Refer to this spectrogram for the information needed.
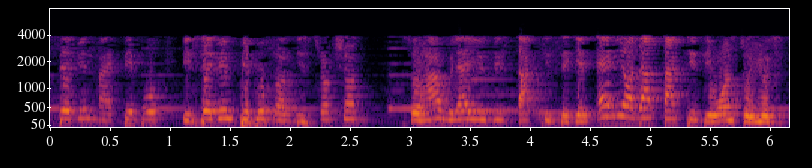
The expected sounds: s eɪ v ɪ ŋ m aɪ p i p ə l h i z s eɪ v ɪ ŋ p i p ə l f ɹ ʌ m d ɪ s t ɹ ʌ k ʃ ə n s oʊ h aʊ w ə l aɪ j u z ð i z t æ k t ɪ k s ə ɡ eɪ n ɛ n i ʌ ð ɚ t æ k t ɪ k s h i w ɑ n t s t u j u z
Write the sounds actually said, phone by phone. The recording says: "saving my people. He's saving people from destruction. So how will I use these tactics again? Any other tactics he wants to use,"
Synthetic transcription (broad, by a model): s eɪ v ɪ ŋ m aɪ p i p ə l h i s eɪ v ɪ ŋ p i p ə l f ɹ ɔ m d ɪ s t ɹ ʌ k ʃ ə n s oʊ h aʊ w ə l aɪ j u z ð i s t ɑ k t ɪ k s ə ɡ eɪ n ɛ n i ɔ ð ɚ t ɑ k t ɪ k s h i w ɑ n t s t u j u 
